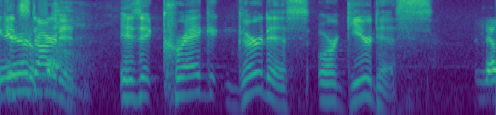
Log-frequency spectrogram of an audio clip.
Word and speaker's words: Gerdes: Before we get started, is it Craig Gerdes or Gerdes? No, it's Gerdes, as in like Curtis with a G. Okay, like a girdle, but it's Gerdes.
